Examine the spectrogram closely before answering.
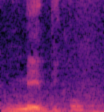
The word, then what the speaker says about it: médico: Só não vai ter a mesma pronúncia, porque, vamos lembrar as regras, E e O, acentuado ou não, eles têm som fechados. Então, logo nós temos el médico, tá?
